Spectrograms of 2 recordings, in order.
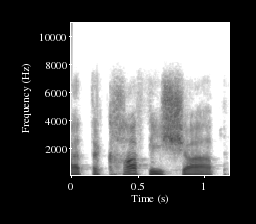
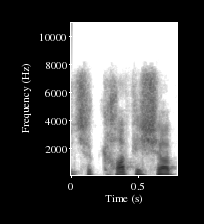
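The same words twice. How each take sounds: First: Every sound is carefully and clearly articulated. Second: The sounds run together quickly with less articulation. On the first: The speaker calls it right. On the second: The speaker calls it wrong.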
